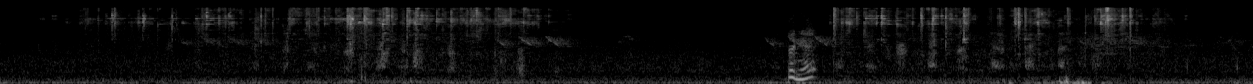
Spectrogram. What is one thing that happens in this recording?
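A dog runs through grass.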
